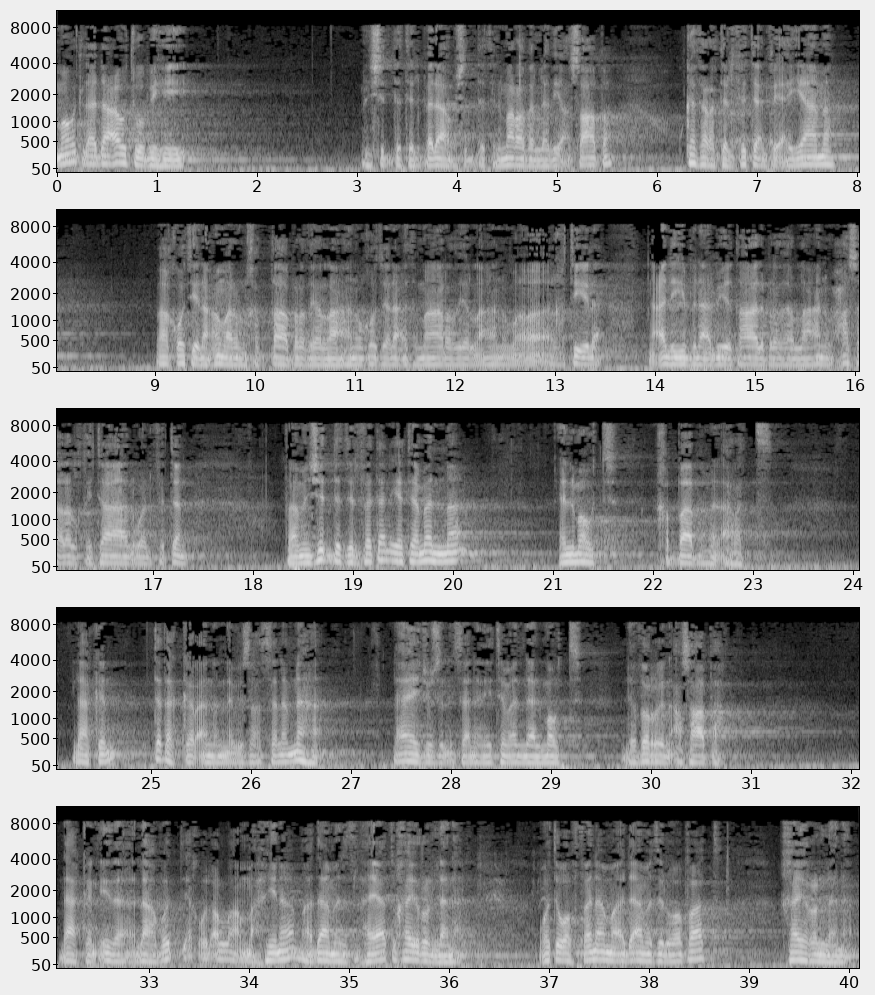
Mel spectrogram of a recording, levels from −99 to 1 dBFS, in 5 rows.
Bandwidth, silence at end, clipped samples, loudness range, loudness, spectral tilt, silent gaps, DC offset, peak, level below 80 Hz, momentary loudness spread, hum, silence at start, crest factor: 8.8 kHz; 0 s; under 0.1%; 4 LU; -22 LUFS; -6 dB/octave; none; under 0.1%; -4 dBFS; -38 dBFS; 17 LU; none; 0 s; 18 dB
